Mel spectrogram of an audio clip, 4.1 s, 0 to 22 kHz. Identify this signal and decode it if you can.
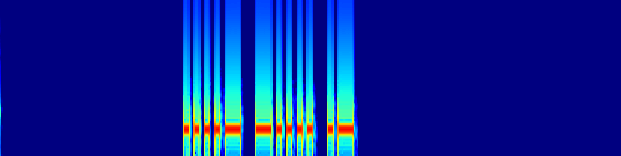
Morse code, heard as a keyed tone, about 34 wpm, 700 Hz. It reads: 46A
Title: All Cut Numbers - 3-Digit 35wpm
